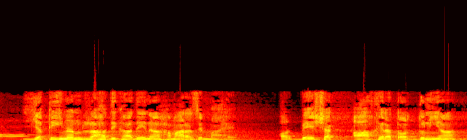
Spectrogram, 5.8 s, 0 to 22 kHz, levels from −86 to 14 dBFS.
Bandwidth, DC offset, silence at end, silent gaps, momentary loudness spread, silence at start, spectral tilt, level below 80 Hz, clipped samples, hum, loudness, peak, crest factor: 8 kHz; under 0.1%; 0 s; none; 10 LU; 0 s; -4.5 dB/octave; -42 dBFS; under 0.1%; none; -14 LUFS; 0 dBFS; 14 dB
